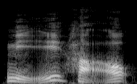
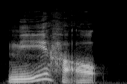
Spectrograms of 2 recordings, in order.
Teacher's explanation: In this instance, ni and hao are both third tone. But when we have 2 third tones together, we change the first one to second tone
